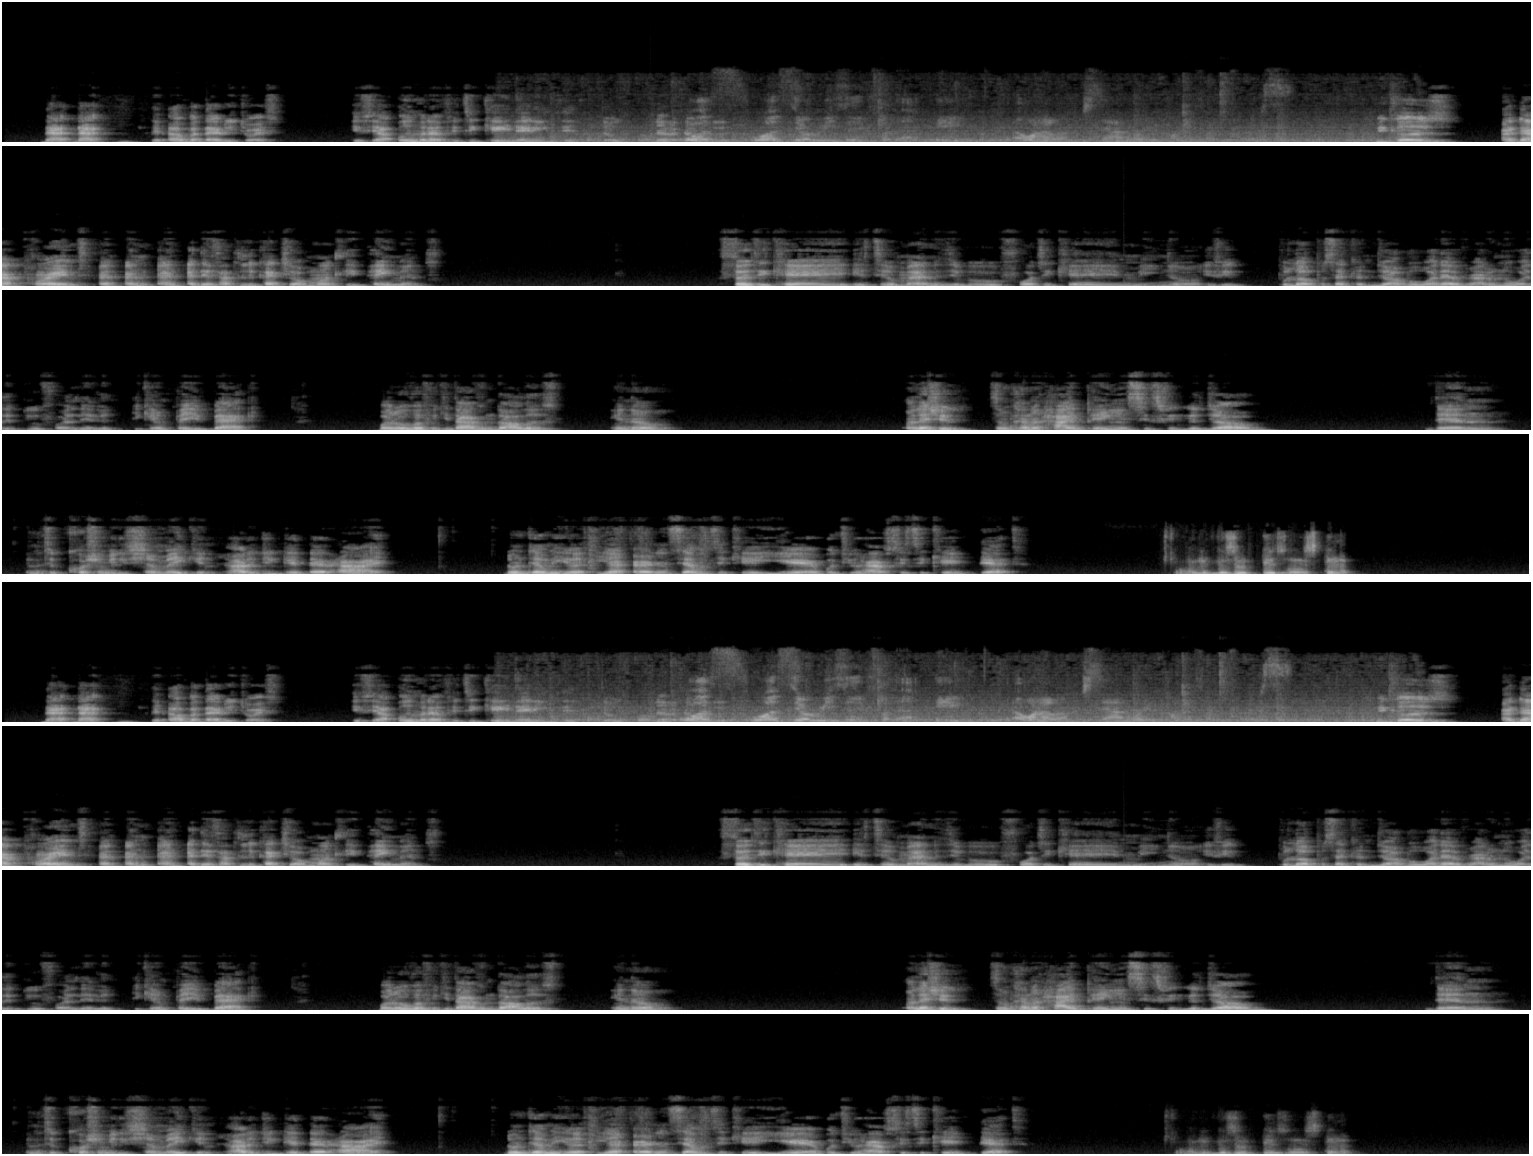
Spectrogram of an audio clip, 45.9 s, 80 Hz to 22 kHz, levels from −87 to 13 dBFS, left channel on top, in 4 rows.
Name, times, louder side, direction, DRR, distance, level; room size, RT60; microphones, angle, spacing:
voice 1, 0.3-2.1 2.6-5.3 10.3-10.9 11.2-14.6 16.9-20.7 21.1-23.7 24.0-24.8 25.8-27.1 27.5-27.9 29.7-32.4 33.7-34.1 34.6-37.3 38.2-42.0, left 1 dB, 5° left, 0.8 m, -25 dB
sound 1, 3.7-10.7, right 3 dB, 85° right, 0.9 m, -37 dB
voice 2, 4.8-9.5, right 4 dB, 45° right, 0.4 m, -31 dB
voice 3, 43.2-44.5, left 8 dB, 65° left, 0.3 m, -26 dB
3.4 x 2.1 x 3.4 m
head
